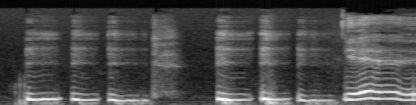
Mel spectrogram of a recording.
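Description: A person humming a tune: two groups of three short notes, then a long held note that wavers in pitch near the end.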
